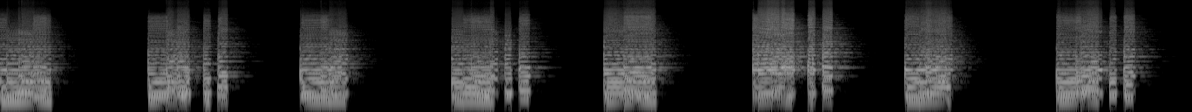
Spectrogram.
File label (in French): synthe en plus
